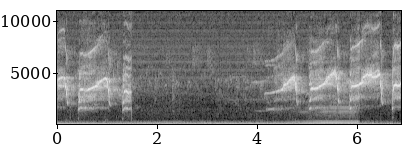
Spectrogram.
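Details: Bald eagle squealing at Decorah North on a June 2024 morning as fish are delivered and eaten: two high whistled squeals, a quiet pause, then more sharply falling screams, with a low lowing animal sound in the background.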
